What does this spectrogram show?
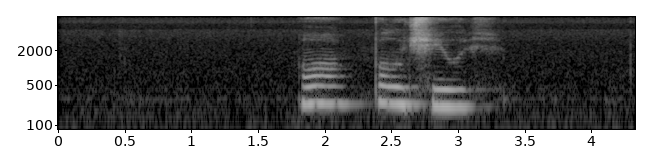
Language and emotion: Russian, sad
